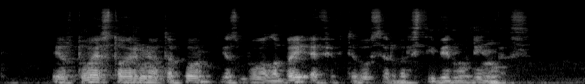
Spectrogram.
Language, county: Lithuanian, Telšiai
